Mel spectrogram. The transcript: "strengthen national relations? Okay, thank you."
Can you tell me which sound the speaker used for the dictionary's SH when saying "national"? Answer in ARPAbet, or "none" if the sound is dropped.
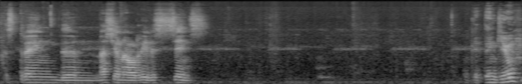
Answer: none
